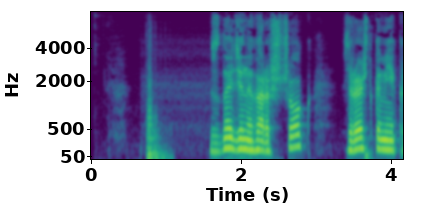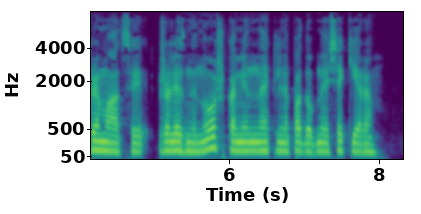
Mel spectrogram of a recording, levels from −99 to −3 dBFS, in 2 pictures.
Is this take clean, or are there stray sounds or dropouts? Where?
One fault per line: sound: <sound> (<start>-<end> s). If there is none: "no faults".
sound: thud (0.7-1.1 s)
